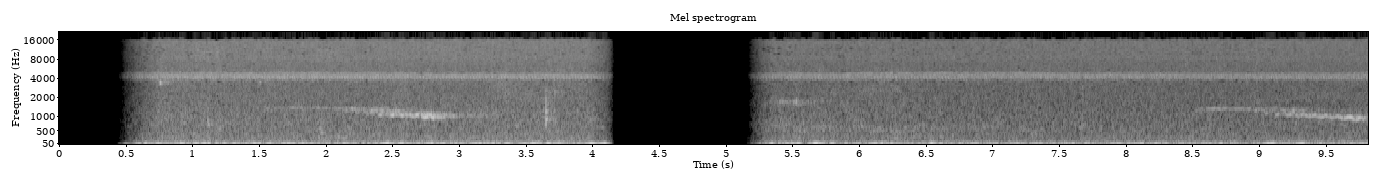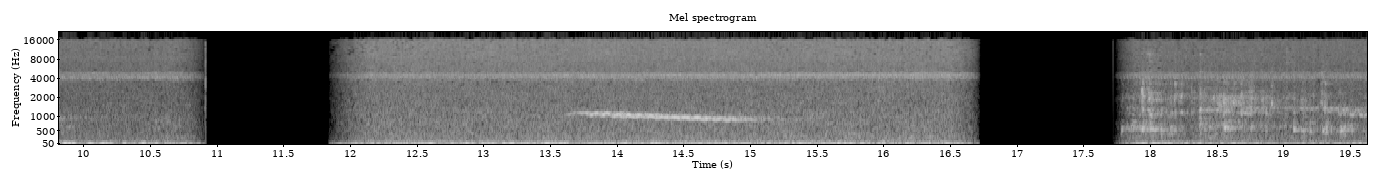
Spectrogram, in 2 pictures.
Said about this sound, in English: So that's that owl or something, right? Yeah, it's close as I can get to what it is. It's definitely not a coyote.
